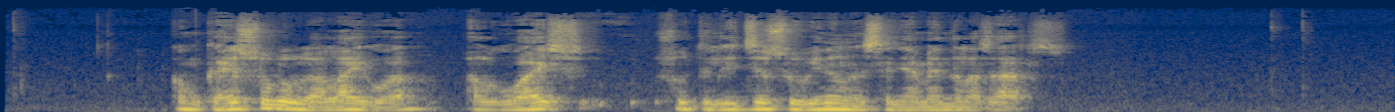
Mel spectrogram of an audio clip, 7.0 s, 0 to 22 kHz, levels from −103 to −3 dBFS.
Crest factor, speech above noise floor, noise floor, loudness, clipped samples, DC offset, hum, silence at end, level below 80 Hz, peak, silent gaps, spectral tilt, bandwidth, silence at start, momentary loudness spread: 18 dB; 43 dB; -64 dBFS; -21 LUFS; under 0.1%; under 0.1%; none; 1.65 s; -56 dBFS; -4 dBFS; none; -5 dB/octave; 13 kHz; 0.85 s; 14 LU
